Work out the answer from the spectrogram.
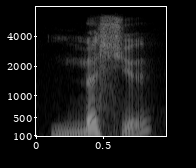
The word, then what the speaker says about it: monsieur: Dans monsieur, on entend bien le son E, mais on écrit ON.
